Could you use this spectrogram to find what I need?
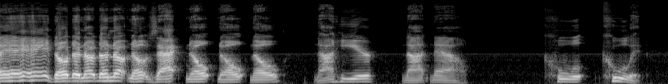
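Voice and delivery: restraining, pleading, calming tone. Retelling how Fatima holds Zach back: imitating Fatima holding Zach back. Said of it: "Fatima's the one who has to kinda hold Zach back".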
